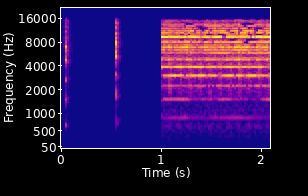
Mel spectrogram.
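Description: Quiz countdown timer sound effect: two ticks half a second apart, then about a second in a loud, steady alarm tone rings out as the timer reaches zero, signalling that time is up.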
